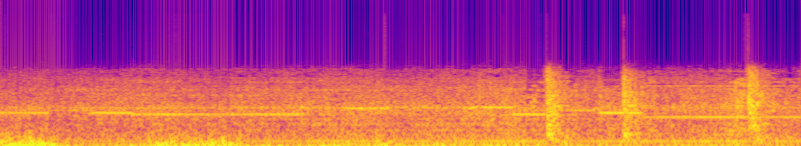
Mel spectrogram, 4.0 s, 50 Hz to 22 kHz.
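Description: Doosan 4.5-tonne forklift's engine running as it moves with a heavy load raised on its forks, louder in the first second, with an electronic warning tone stepping between pitches like a short melody. A few sharp clunks sound near the end.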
